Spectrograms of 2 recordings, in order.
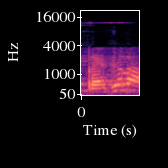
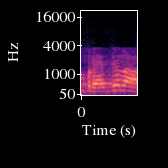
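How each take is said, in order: Both takes have the same delivery.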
